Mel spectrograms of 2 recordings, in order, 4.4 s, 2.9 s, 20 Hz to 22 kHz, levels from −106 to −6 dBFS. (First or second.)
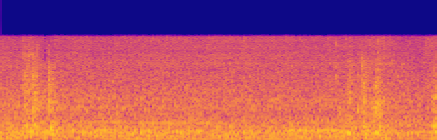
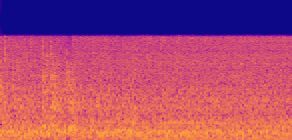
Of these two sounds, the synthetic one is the first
